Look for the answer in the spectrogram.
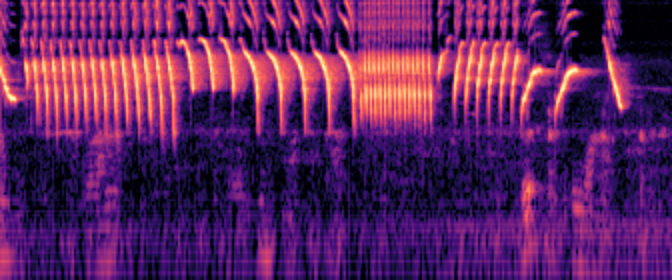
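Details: A canary sings in the morning: a rapid string of falling chipped notes, slower swooping slurs, a dense buzzy trill, then a few spaced rising and falling whistles before fading.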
